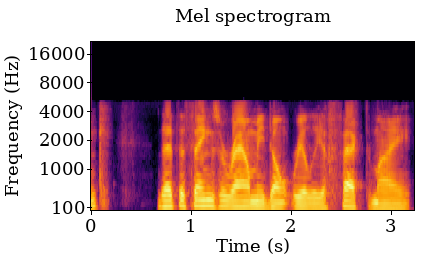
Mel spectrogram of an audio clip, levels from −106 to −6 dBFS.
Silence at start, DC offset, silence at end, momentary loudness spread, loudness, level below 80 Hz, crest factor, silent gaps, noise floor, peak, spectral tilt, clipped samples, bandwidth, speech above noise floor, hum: 0 s; under 0.1%; 0.05 s; 5 LU; -15 LUFS; -52 dBFS; 14 dB; none; -59 dBFS; 0 dBFS; -10 dB/octave; under 0.1%; 5.2 kHz; 45 dB; none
